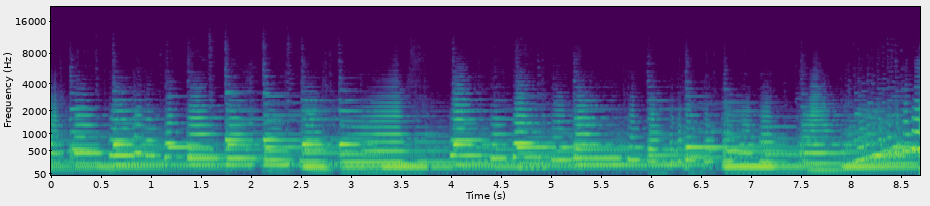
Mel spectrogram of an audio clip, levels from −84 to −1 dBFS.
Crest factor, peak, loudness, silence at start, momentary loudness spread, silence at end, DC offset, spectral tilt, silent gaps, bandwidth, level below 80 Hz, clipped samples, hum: 16 dB; -4 dBFS; -19 LUFS; 0 s; 4 LU; 0 s; under 0.1%; -10 dB/octave; none; 5 kHz; -50 dBFS; under 0.1%; none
